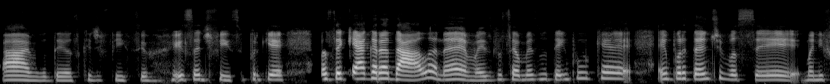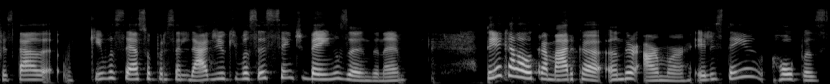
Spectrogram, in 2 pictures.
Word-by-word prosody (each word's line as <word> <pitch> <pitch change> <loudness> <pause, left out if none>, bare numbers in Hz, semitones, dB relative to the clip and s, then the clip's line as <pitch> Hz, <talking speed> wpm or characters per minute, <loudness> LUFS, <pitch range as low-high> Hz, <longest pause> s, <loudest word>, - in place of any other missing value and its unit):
Ai, 205 -1 +5
meu 180 -1 -9
Deus, 180 0 -7
que 210 -1 -14
difícil. 190 -1 -11 0.2
Isso 215 +1 -2
é - - +1
difícil, 205 -1 -7
porque 215 -1 0 0.3
você 245 +2 +4
quer 265 +1 +6
agradá-la, 265 -1 +7
né, 225 0 +4
mas 190 0 -5
você, 225 +2 -5
ao 215 - -1
mesmo 225 +2 -7
tempo, 240 +5 -6
quer 275 -1 -2 0.2
é - - -2
importante 260 +1 0
você 210 -2 -2
manifestar 215 +1 -3
o - - -19 0.2
que 255 - -7
você 285 -1 -7
é, - - +6
a - - +4
sua 265 +2 -7
personalidade 225 -2 -3
e - - -2
o - - -6
que 255 +3 -16
você 265 +2 -3
se 290 0 -14
sente 310 -2 -8
bem 245 -1 +3
usando, 190 -9 -3
né. 180 +4 -5 0.8
Tem 300 +6 +3
aquela 395 -6 +5
outra 275 -3 +1
marca 220 -1 +2
Under 245 +4 -1
Armour, 175 -1 -2
eles 235 +4 -6
têm 285 +8 -4 0.2
roupas 215 -5 -3
e - - -25
225 Hz, 175 wpm, -24 LUFS, 205-265 Hz, 0.8 s, agradá-la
